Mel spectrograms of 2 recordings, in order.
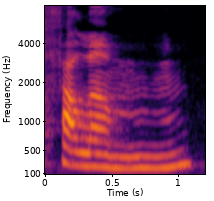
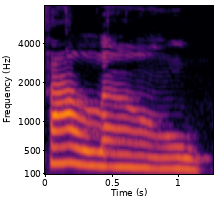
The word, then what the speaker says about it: falam: with the am so remember the m it is not pronounced so don't touch your lips when you speak this word it's not falam is follow oh phallum but in this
